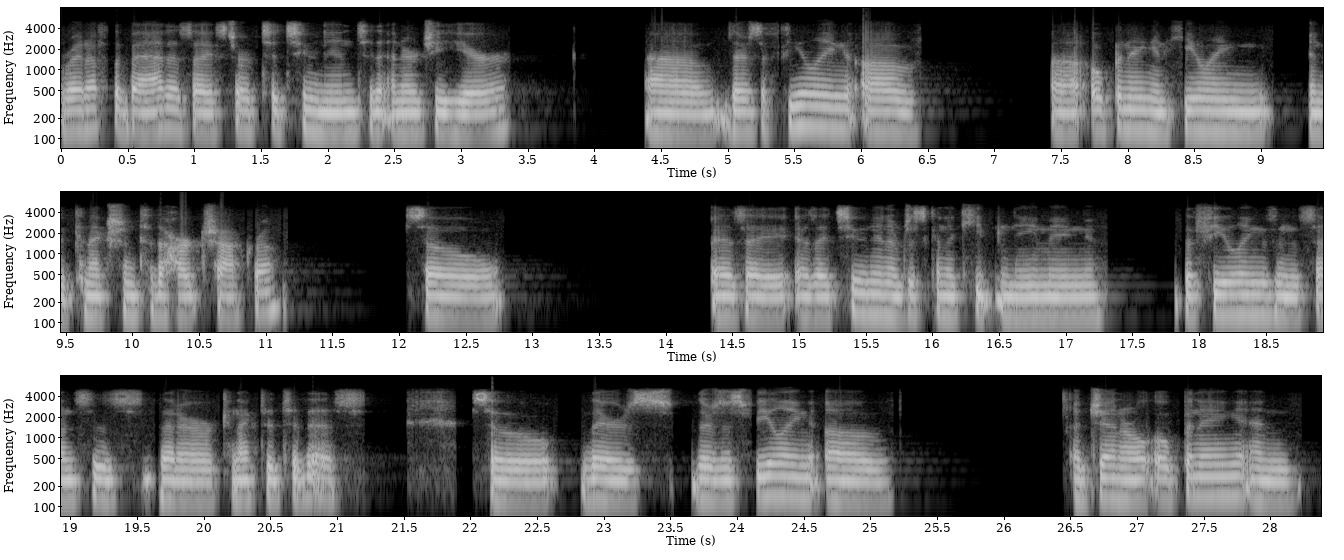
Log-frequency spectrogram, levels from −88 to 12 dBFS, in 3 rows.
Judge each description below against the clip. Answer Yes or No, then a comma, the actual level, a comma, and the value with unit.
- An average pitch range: No, narrow, 1.2 semitones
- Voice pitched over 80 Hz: Yes, low, 120 Hz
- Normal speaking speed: No, slow, 130 wpm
